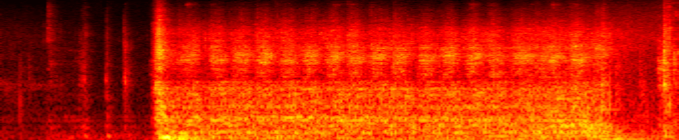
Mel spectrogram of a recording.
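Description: A boat's motor being cranked over by the starter with a cracked injector line, a sudden loud, steady churning that begins abruptly after a second of quiet clicks and runs on without catching.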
